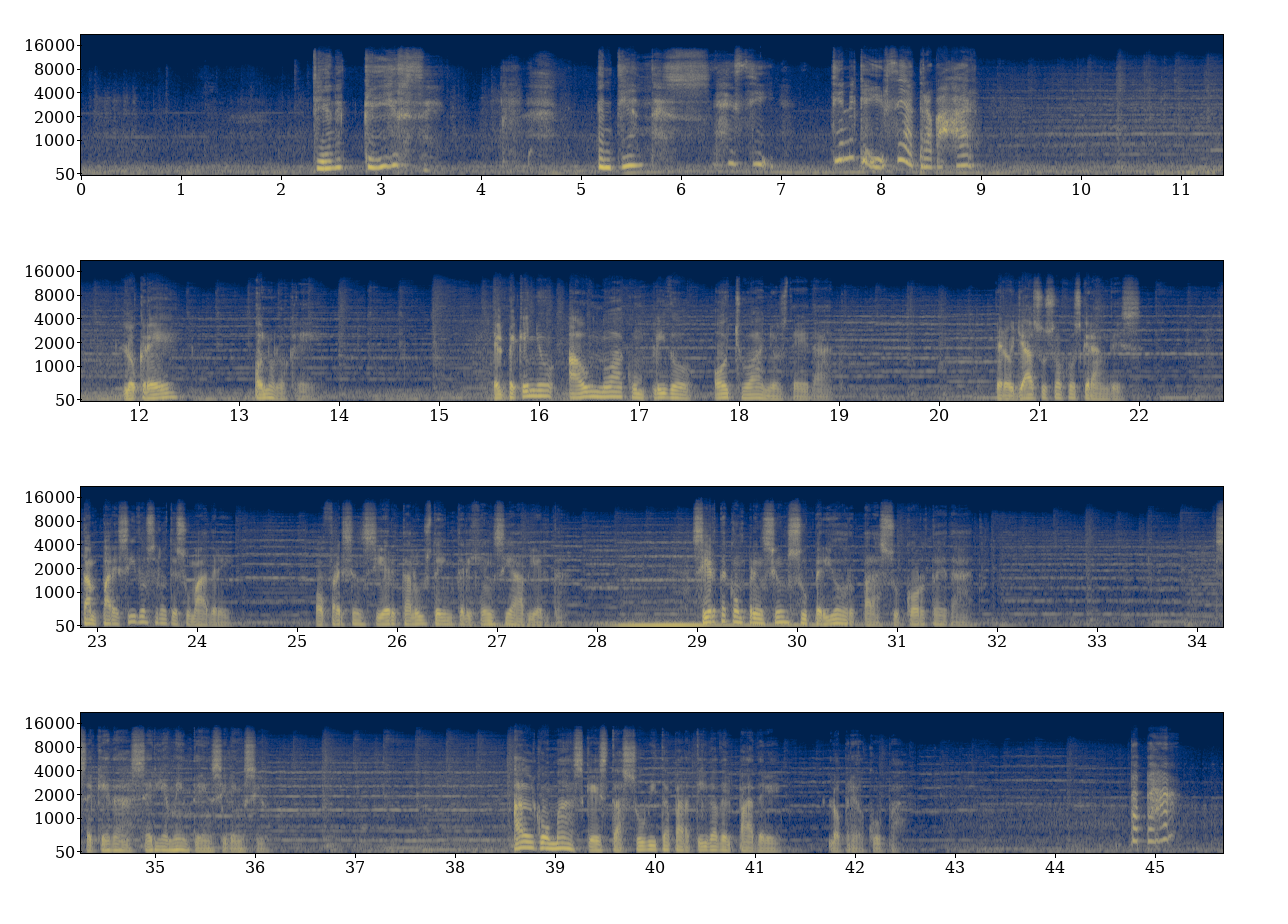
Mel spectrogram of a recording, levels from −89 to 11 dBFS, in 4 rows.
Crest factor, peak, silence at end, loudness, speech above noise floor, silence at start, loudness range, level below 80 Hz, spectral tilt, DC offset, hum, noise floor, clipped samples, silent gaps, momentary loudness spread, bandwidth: 20 dB; 0 dBFS; 0 s; -19 LUFS; 26 dB; 0 s; 9 LU; -34 dBFS; -5.5 dB/octave; under 0.1%; none; -44 dBFS; under 0.1%; none; 23 LU; 14.5 kHz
